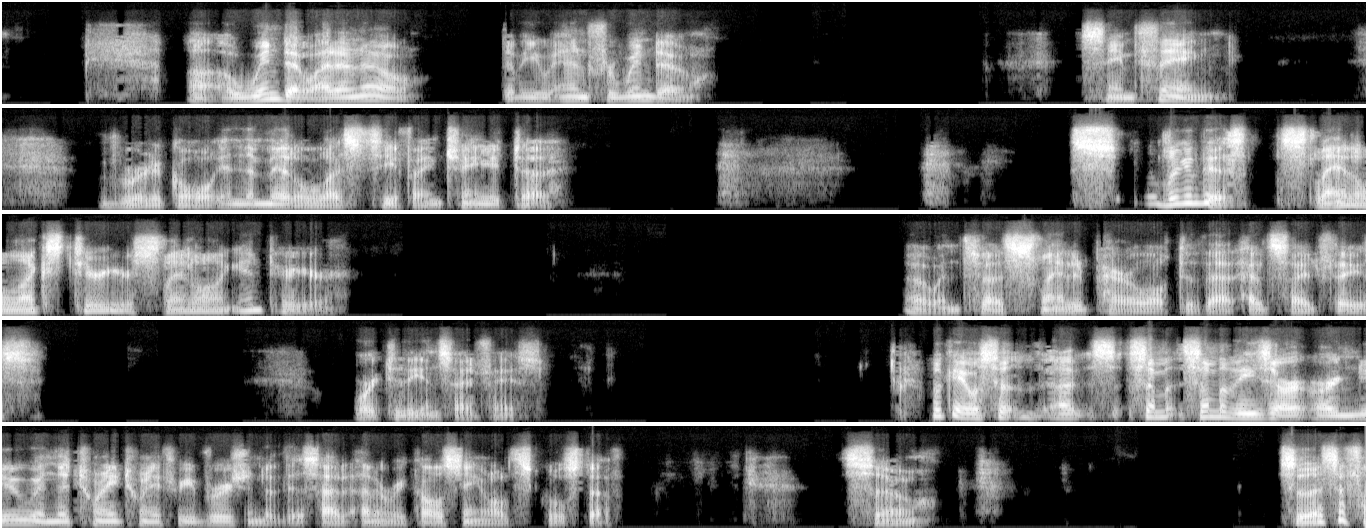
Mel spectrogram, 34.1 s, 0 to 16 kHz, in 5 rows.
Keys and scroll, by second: 2.6-3.0 typing, 4.7-5.0 typing.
